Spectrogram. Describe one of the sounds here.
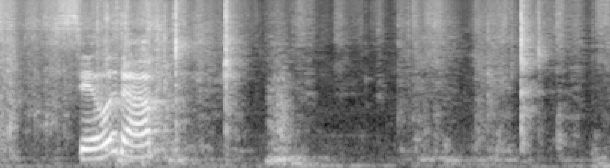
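A plastic tape dispenser clatters as it is picked up.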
